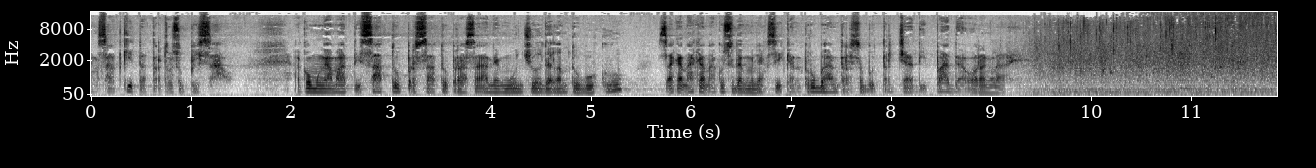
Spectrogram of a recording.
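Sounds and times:
speech: 0.1 - 9.9
heavy rain pouring and washing toward a drain: 9.3 - 11.8.

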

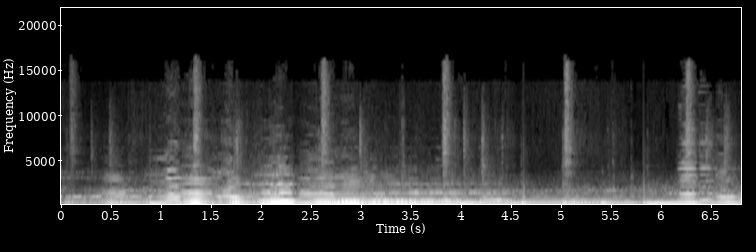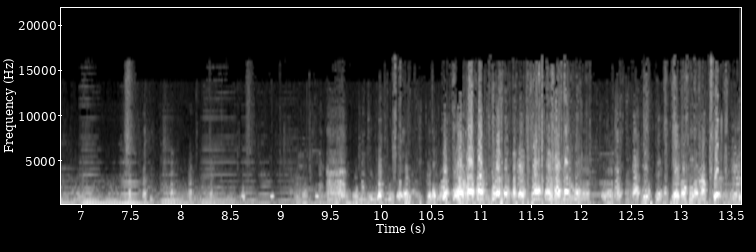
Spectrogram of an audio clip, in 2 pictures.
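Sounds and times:
tonal music: 0.0 - 9.9
hen cackling after laying a large egg: 7.4 - 13.6.

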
